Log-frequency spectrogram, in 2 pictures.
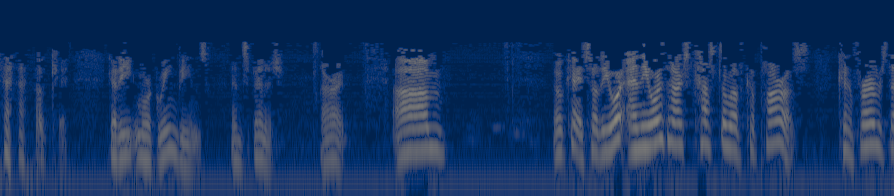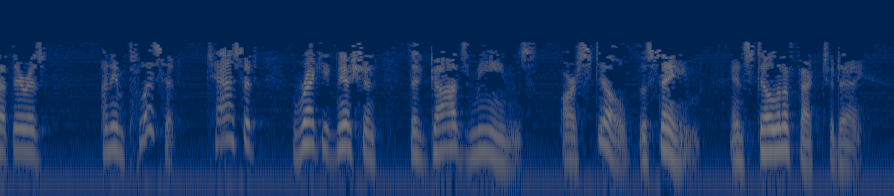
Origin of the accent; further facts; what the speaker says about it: Canada; now in New Jersey, United States; tougher than the weathers that I grew up in Canada.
